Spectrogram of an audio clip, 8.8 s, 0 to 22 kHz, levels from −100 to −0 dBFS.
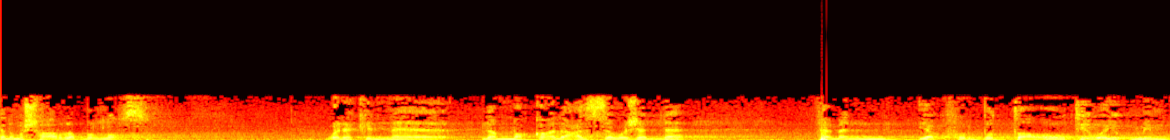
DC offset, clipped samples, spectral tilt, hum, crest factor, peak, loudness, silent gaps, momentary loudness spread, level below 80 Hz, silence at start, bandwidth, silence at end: under 0.1%; under 0.1%; -5 dB/octave; none; 18 dB; 0 dBFS; -17 LUFS; none; 18 LU; -32 dBFS; 0 s; 7.4 kHz; 0 s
